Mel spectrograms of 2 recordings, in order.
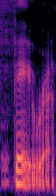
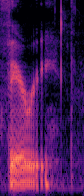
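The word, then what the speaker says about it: Feyre: But I will say Farah because I do know it's Farah now, not Fairy.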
